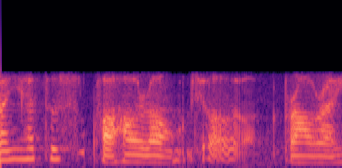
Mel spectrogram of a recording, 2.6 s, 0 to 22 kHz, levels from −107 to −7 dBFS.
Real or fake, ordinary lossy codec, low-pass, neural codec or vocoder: real; none; 3.6 kHz; none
